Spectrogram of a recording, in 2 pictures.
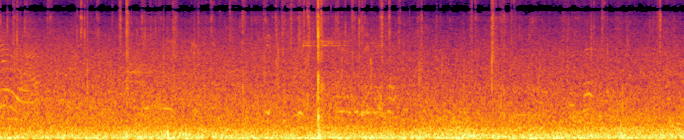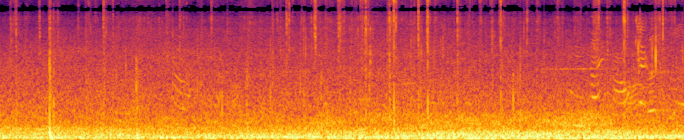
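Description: Youth football being played: faint voices of players and spectators over a steady low rumble, with two sharp thuds of a football being kicked, about four and nine seconds in.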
